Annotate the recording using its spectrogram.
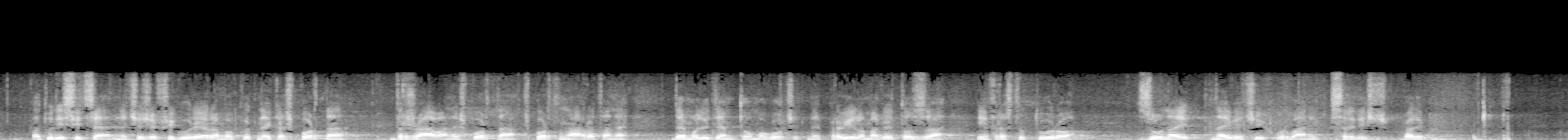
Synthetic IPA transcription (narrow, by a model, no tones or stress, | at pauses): pat̪uːd̪isit̪sɛɾnɛt͡ʃɛʒefiɡuɾiːɾamɔkɔt̪neːkaʃpoːɾt̪na | d̪əɾʒaːʋanɛʃpoːɾt̪naʃpoːɾt̪nnaːɾɔt̪anɛ | d̪ajɛmɔljud̪jemt̪omɔɡoːt͡ʃit̪nɛpɾaʋiːlɔmaɡɾeːt̪oːza | infɾast̪ɾukt̪uːɾɔ | zuːnajnajʋet͡ʃjixuɾbaːnixsɾed̪iʃt͡ʃxʋaːlaleːpa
